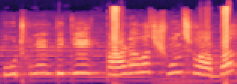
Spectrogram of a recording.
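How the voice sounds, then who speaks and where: An affectionate cartoon daughter played by a woman chirps in an extremely high voice. She is sweet, eager and excitable, with faint music behind her. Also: a little fast. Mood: concerned. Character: affectionate, excitable grown daughter visiting her village father. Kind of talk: cartoon voice acting.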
